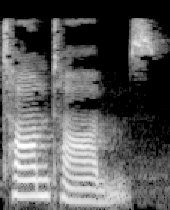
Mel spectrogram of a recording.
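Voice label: "Tom-toms", English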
